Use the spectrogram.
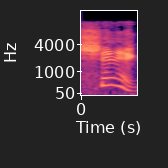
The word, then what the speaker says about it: Shang: __ ] you matt it's not chang it's shang it's s i say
